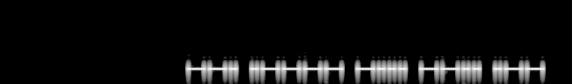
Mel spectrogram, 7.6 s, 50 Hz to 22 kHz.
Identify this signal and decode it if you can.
Morse code, heard as a keyed tone, about 17 wpm, 700 Hz. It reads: G1BZW
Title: DXCC-100 Call Signs - 5 Characters - Repeated 3x - 17wpm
